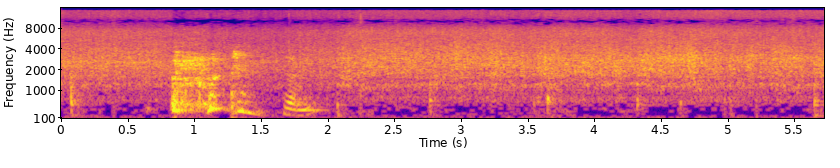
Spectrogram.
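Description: Paneer bhurji (crumbled cottage cheese) stirred in a hot pan, giving a steady broadband sizzle with scraping strokes; a person speaks briefly and coughs near the start.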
